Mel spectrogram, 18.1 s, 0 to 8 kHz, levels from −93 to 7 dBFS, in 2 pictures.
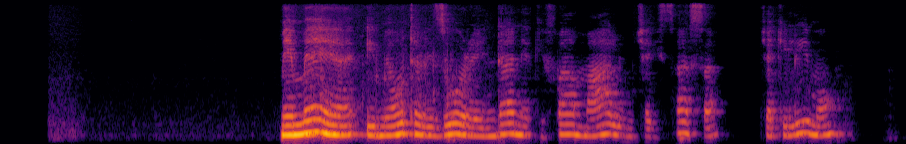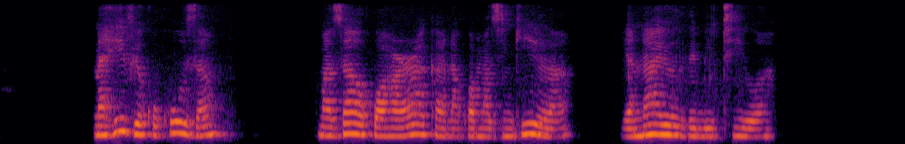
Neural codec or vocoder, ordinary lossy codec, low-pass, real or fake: none; AAC, 48 kbps; 7.2 kHz; real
